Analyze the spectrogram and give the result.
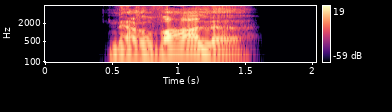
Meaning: inflection of nerval: 1. strong/mixed nominative/accusative feminine singular 2. strong nominative/accusative plural 3. weak nominative all-gender singular 4. weak accusative feminine/neuter singular
- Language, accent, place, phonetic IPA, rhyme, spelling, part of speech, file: German, Germany, Berlin, [nɛʁˈvaːlə], -aːlə, nervale, adjective, De-nervale.ogg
